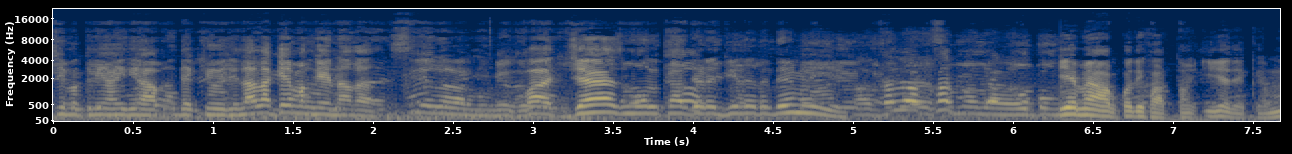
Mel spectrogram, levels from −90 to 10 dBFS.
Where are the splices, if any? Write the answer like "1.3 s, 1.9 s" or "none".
6.2 s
